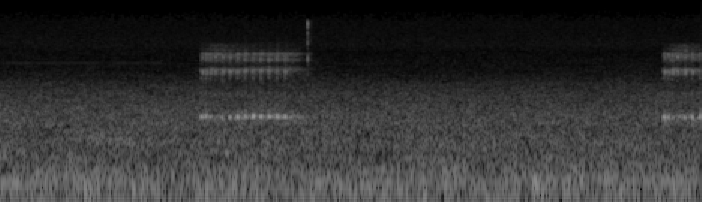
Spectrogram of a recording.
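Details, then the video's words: Male black-spotted pond frogs calling in chorus, with a pair of tree frogs also present. There is a roughly one-second rattling, pulsed croak with buzzy upper tones, then another begins near the end, over a low background rumble. "참개구리의 떼창"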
